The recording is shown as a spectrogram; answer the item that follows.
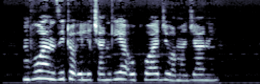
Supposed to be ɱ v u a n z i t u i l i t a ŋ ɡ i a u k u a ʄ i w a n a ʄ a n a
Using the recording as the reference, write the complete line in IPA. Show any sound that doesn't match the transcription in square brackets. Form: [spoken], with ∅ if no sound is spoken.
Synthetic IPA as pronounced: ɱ v u a n z i t [ɔ] i l i [t͡ʃ] a ŋ ɡ i a u k u a ʄ i w a [m] a ʄ a n [i]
